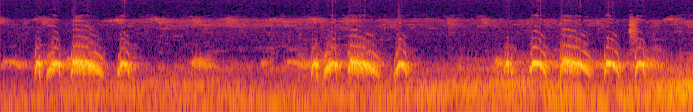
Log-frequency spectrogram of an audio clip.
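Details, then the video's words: Spotted dove calling back readily after hearing another dove: three repeated cooing phrases, each a quick lead-in coo, a long rolling emphasized note, then a short closing coo, with a faint low rumble underneath. "Tekukur Diam Seketika Langsung Respon Nyaut Gacor Setelah Dengar Suara Ini"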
